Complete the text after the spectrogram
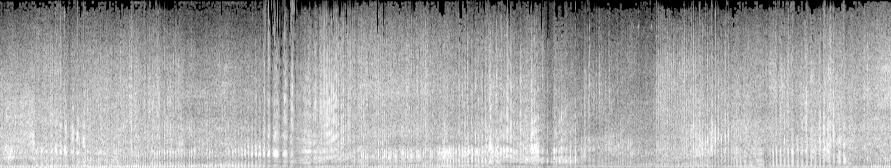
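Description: Motorcycle engines rev and whine loudly outdoors.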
